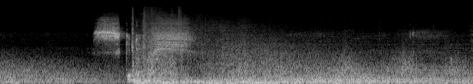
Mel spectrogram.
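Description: Battleship main guns fire a salvo in World of Warships, a sudden deep boom with a crackling high burst, followed by a long loud rumbling roar that lingers; a voice speaks briefly over it.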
